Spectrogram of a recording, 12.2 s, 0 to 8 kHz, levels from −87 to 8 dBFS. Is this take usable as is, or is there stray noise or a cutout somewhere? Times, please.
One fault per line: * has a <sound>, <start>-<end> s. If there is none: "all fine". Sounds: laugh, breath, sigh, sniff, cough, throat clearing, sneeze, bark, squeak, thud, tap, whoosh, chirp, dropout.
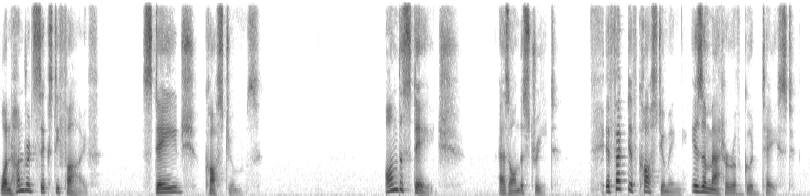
all fine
